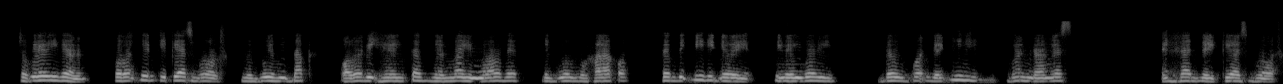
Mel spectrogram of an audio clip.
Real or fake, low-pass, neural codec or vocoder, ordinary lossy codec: fake; none; codec, 16 kHz, 0.5 kbps, FreqCodec, smaller model; none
